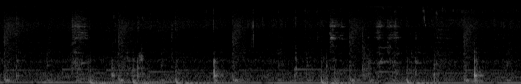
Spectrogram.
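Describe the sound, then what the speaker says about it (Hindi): Onions frying in ghee in a pan, with a steady close sizzle and repeated scraping stirs, and a low hum running underneath throughout. "प्याज क्योंकि हम उसमें फ्राई कर रहे हैं"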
